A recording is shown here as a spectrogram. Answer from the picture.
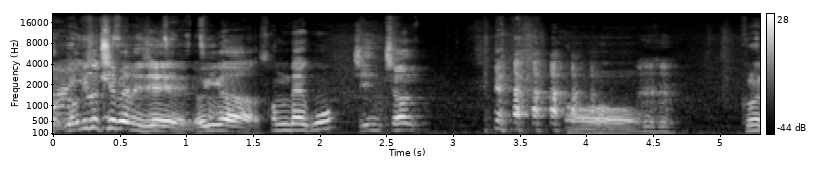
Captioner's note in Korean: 웃음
